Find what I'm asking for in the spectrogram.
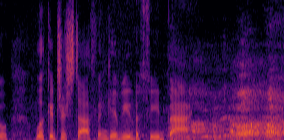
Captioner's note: laughter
